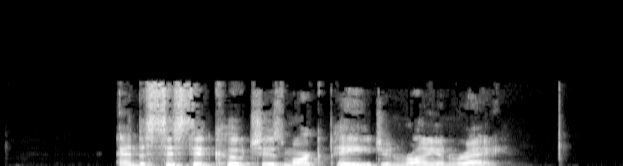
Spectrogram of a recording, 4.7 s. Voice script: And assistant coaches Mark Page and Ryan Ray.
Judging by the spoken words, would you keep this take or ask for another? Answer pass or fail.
pass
